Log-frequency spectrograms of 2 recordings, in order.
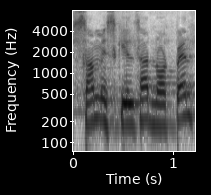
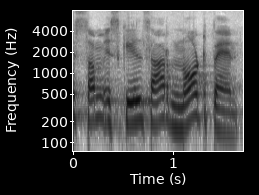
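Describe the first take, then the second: First: Slow dictation. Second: Said in the usual way. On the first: Shown as a demonstration. Teacher repeating the statement slowly for the class, slow dictation. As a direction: slowly spell out some scales are not pen, word by word. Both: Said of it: "इसको अगर वो कर देते".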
